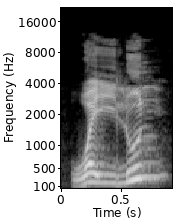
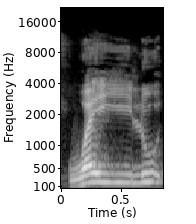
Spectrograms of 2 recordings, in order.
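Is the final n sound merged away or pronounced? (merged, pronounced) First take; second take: pronounced; merged. First: The final n sound is clearly pronounced. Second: The final n sound is dropped and merged. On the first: The speaker calls it wrong. "on ne va pas dire wailun" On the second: The speaker calls it right. "On dit wailu"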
